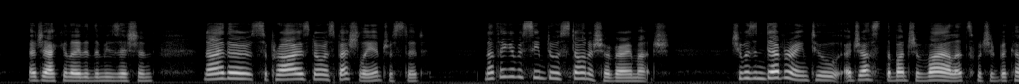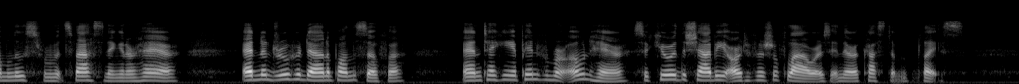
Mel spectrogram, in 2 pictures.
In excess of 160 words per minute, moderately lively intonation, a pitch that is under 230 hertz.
Yes: average, 175 wpm; average, 5.0 semitones; high, 190 Hz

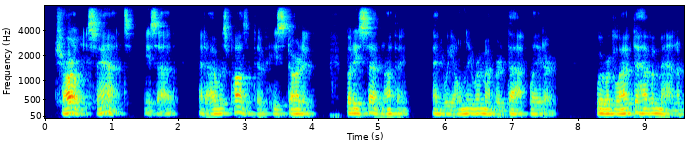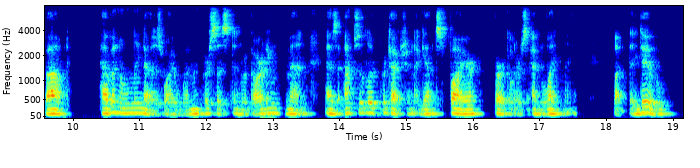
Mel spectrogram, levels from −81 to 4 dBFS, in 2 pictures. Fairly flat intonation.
Yes: narrow, 1.8 semitones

